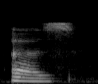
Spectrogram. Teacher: we've got the schwa and a voiced z sound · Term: weak form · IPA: /ə/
